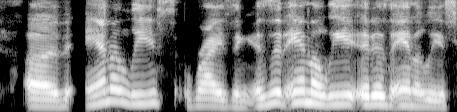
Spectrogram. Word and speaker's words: Annalise: Is it Annalise? It is Annalise, right? Yes, Awesome. you got it right.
